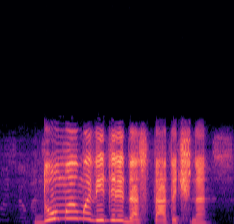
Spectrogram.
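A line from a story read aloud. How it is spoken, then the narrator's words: Loud announcement. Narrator (Russian): громко возвестил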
